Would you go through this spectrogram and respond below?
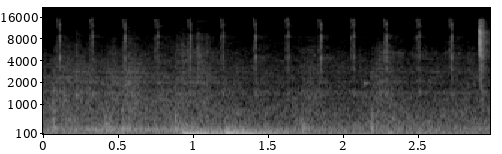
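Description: A time bomb ticks in a film scene, a steady, quiet, evenly spaced tick over a low rumbling background, with a couple of muffled thumps partway through.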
